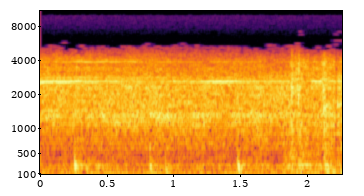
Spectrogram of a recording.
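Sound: vacuum cleaner running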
